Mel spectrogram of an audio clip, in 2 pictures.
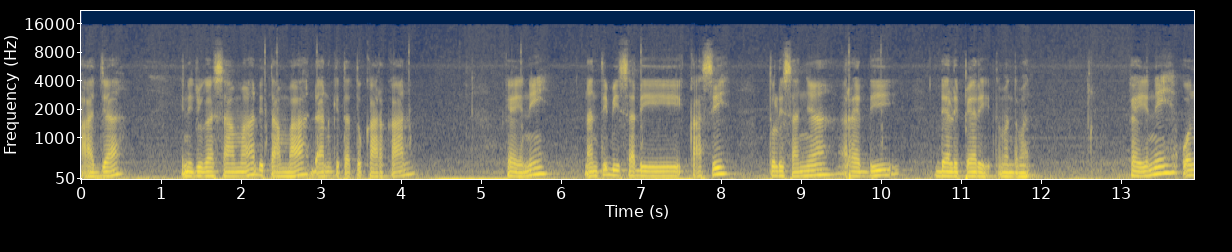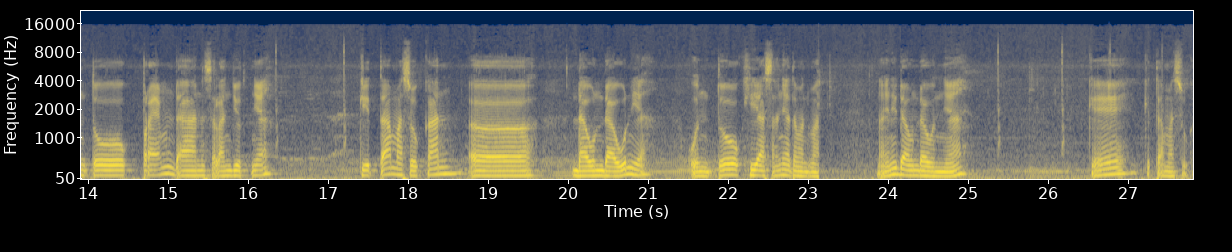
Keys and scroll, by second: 23.4 F10.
